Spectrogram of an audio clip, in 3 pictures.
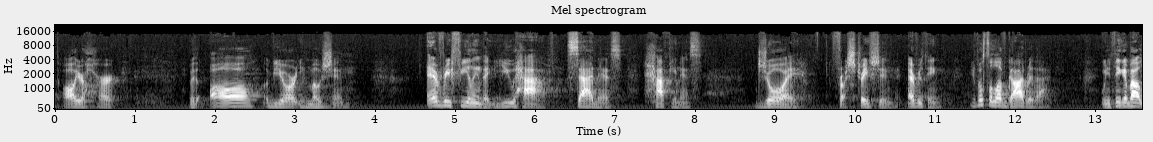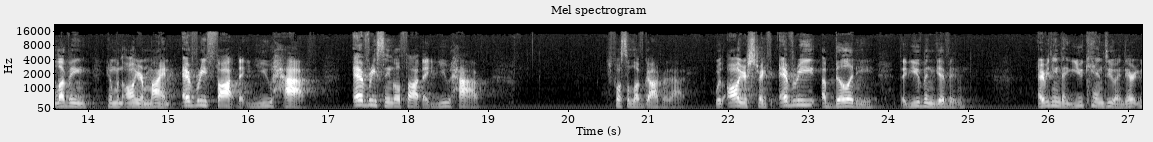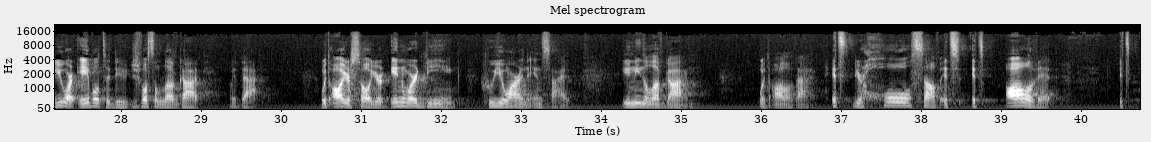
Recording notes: Delivered this message as a guest speaker at Fellowship Church of Burbank.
